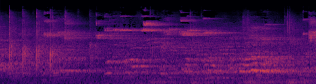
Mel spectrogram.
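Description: Basketball being dribbled on a hardwood court, four sharp bounces in the first second, ringing in a large gym, followed by the voices of players and spectators.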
